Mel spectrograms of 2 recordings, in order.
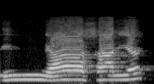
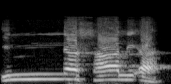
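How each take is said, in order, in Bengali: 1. "inna"-এর শেষ স্বরধ্বনি দীর্ঘ করে টানা হয়। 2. "inna"-এর শেষ স্বরধ্বনি হ্রস্ব। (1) "আর যদি বলেন যে ইন্না শানিআ ... অর্থ বদলায়া যায়" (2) "নিশ্চয়ই তাদের শান হলো"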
